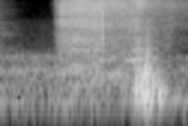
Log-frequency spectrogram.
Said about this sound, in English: So what you do is, you swim, you take your in-breath, and then immediately start breathing out, but with your lips almost closed into a hole, and your cheeks puffed out if you want to do that.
